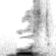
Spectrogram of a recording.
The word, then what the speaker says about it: ghost: But there are some other words like ghost, ghee. The letter G is pronounced while the letters H is silent.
